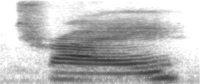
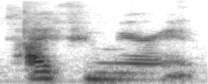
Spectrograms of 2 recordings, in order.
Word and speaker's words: Typhimurium: Okay, so let's look up Salmonella trifamurium. Typhimurium. I'm not even saying it right.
